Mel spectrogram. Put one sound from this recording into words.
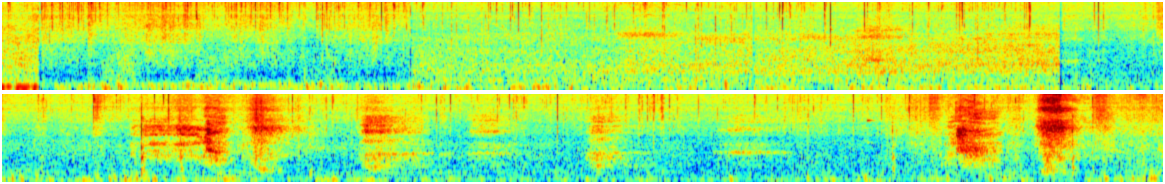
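Boots crunch and squeak through deep snow.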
